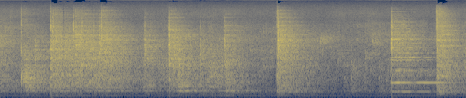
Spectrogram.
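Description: Stainless steel cheese moulds being handled and stacked on a metal press bench: several sharp metal clanks, a few seconds apart, some ringing briefly.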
